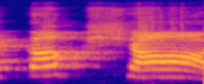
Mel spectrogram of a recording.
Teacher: का और श का षटकोण वाले श का साउंड सुनाई देता है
